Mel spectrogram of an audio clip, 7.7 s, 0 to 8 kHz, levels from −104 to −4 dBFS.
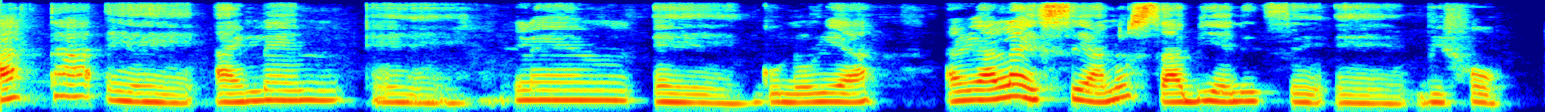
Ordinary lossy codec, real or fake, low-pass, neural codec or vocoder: none; real; 7.2 kHz; none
